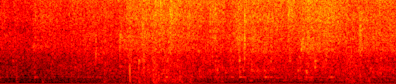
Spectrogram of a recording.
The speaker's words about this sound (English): Later, Jimmy's washing his bag in the shower block.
